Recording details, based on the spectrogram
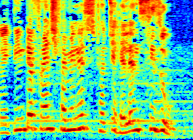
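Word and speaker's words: Hélène Cixous: তিনটে ফেমিনিস্ট কারা তিনটে ফেমিনিস্ট হচ্ছে ফাস্ট হচ্ছে হেলেন সিজু সেকেন্ড হচ্ছে লুসি ইরিগারেট আর থার্ড হচ্ছে ইউলিয়া ক্রিস্টেভা এই তিনটে হচ্ছে ফ্রেঞ্চ ফেমিনিস্ট তো এই তিনটে ফ্রেঞ্চ ফেমিনিস্ট হচ্ছে হেলেন সিজু উচ্চারণ ঠিক করবে লুসে ইরিগারে লুসি আর জুলিয়া নয়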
